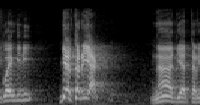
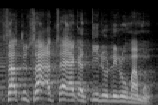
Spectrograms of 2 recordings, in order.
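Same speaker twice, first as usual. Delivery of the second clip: bold promise; 8 semitones higher, 7 dB louder than usual. Retold or imitated. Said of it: "Saya bilang".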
